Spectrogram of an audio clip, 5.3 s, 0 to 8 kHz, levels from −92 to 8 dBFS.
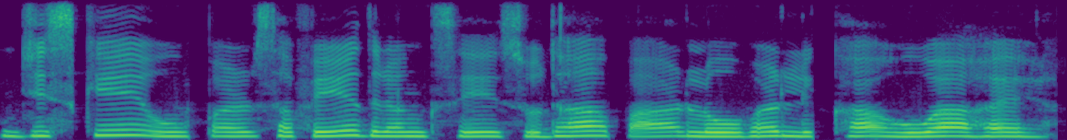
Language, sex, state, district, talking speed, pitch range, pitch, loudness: Hindi, female, Uttar Pradesh, Lucknow, 110 wpm, 235-255 Hz, 245 Hz, -16 LUFS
